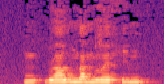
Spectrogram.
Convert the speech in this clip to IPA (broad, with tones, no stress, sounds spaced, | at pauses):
m ə˨˩ k̚ ɹ a˧˥ w n a˧ n v ɛ˧ h i˧ m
